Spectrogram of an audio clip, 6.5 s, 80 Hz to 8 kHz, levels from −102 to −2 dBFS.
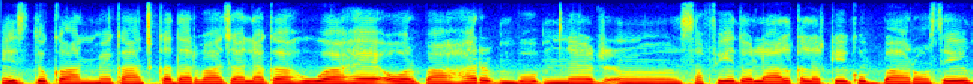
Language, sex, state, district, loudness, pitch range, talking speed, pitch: Hindi, female, Chhattisgarh, Balrampur, -14 LUFS, 195-210 Hz, 185 wpm, 205 Hz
